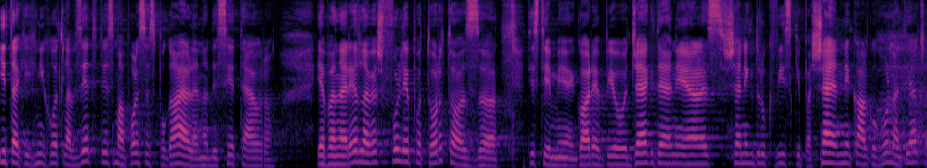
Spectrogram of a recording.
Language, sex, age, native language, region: Slovenian, female, 30-49, Slovenian, Drava region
